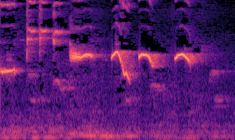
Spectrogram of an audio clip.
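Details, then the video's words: Orange-headed thrush song played as morning therapy to get caged birds singing: clear whistled phrases, several arched slurred notes repeated about every half second, with higher thin notes above, loud and close. "terapi Anis merah ngeplong pagi pancingan anis merah macet bunyi masteran anis merah cepat bunyi"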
